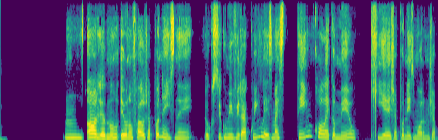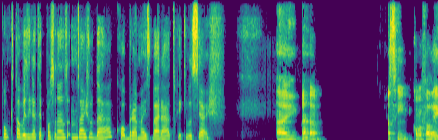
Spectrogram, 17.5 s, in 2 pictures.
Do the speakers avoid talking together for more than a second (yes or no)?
yes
